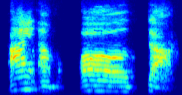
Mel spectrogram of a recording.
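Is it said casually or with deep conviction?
conviction. It is said with deep, heartfelt conviction.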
